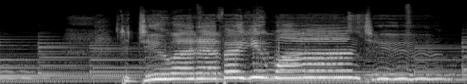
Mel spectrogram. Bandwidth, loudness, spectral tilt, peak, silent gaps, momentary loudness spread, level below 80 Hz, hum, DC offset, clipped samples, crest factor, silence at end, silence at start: 12 kHz; -10 LUFS; -5.5 dB/octave; 0 dBFS; none; 20 LU; -42 dBFS; none; under 0.1%; under 0.1%; 10 dB; 0 s; 0 s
